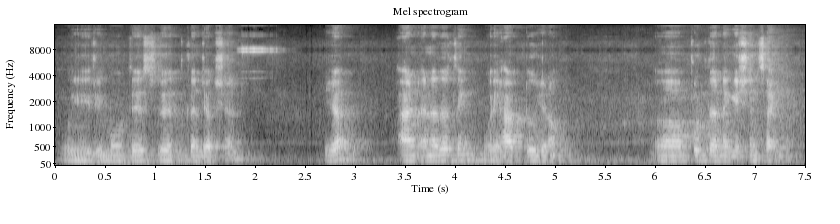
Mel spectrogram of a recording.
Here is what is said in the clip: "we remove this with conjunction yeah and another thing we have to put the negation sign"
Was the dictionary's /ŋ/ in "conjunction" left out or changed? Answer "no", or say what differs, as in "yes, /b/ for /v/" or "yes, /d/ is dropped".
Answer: yes, /ŋ/ is dropped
